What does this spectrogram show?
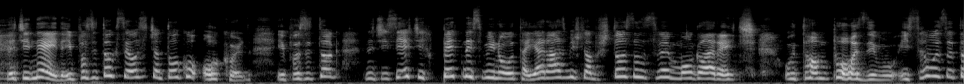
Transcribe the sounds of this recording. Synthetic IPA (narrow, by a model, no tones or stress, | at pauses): nat͡ʃinejd̪eipo̞s̬lʲet̪o̞ɡse̞o̞sjet͡ɕamt̪o̞lˠko̞ʔokʰoɾd̪ipo̞s̬lʲet̪o̞ɡznaːt͡ʃislʲjed̪et͡ɕixpe̞t̪naest̪minuːt̪ajaːɾazmiːʃʎamʃt̪o̞samsʋe̞mo̞ɡlˠaɾe̞t͡ɕut̪o̞mpo̞ːziʋuʔisamo̞set̪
